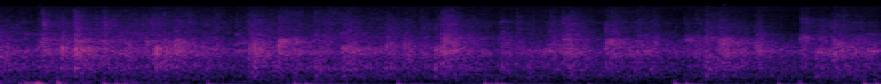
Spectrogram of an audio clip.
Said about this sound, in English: Acclame pour Jésus. Clap for Jesus.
